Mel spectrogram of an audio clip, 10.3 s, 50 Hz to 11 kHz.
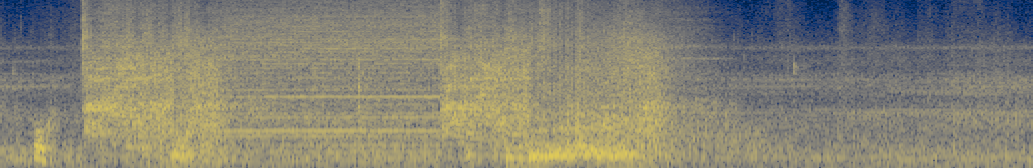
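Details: Custom land-speed motorcycle with rebuilt turbo Ducati 998cc engine, first start-up: engine catches and revs hang high instead of dropping back; sticking throttle.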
